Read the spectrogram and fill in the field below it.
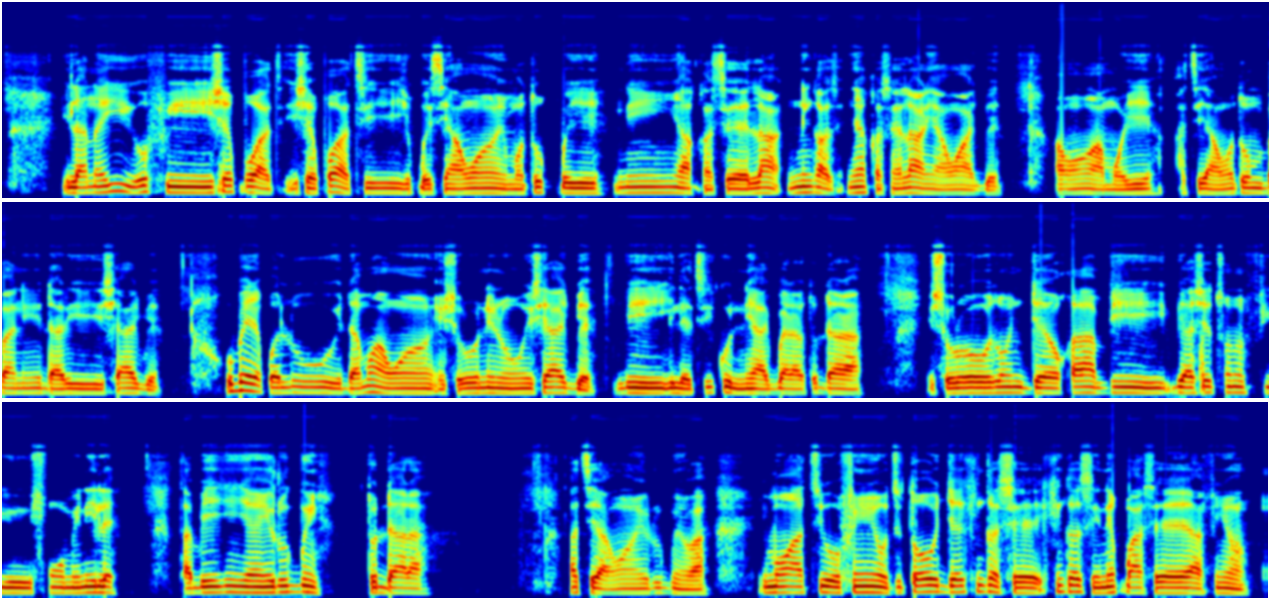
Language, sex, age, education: Yoruba, male, 15-29, primary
